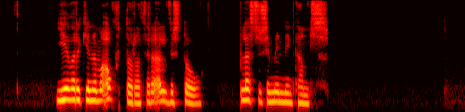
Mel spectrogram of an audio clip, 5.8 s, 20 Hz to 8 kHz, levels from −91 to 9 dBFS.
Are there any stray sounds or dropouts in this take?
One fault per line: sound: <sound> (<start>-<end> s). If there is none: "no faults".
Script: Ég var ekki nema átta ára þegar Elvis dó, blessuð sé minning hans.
no faults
